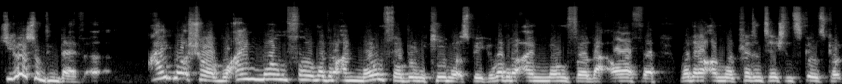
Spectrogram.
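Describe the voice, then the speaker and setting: A man with a Yorkshire accent talks at a fairly quick pace, his high pitch carrying lively intonation at a very even loudness. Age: 50s. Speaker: keynote speaker. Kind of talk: interview. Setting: live stream video.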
